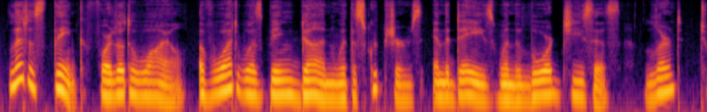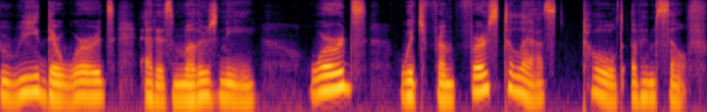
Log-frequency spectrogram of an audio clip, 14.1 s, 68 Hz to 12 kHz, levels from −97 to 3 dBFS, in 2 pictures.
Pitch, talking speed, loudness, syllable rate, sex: 145 Hz, 170 wpm, -18 LUFS, 3.9 syllables/s, female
